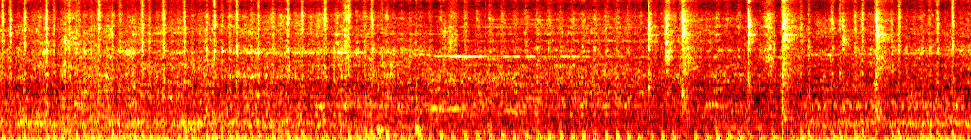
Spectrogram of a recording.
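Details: Honda, fuel filter and fuel pump already replaced per workshop advice but problem persists: rough, uneven lumpy idle with loose rattly clatter over exhaust beat and sagging pulses; engine sounds noisy and weak, feels heavy, cause unclear.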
